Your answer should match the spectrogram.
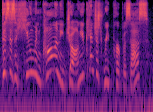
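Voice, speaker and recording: An actress playing an earnest, guilt-ridden young colony scientist in a dramatic video game. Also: female voice, high-pitched, sing-song, a little fast, a bit bright, a little hiss or hum. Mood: indignant. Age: young adult.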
